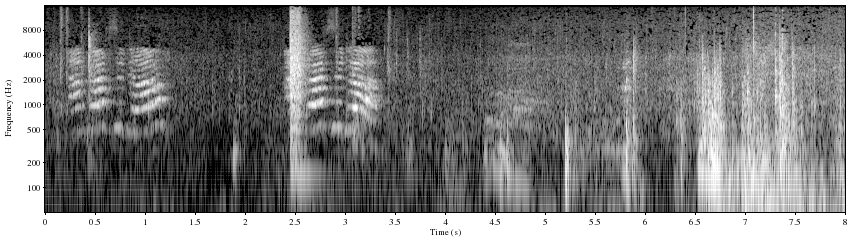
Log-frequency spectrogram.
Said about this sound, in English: We could complain about the rain together.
